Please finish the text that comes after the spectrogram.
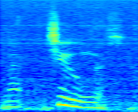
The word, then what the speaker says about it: Maciunas: letter that George McMahon, it seems that you have to pronounce it, that the middle of his name you have to pronounce like to chew. Some people say, how do you pronounce George Maciunas? But it's Maciunas.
